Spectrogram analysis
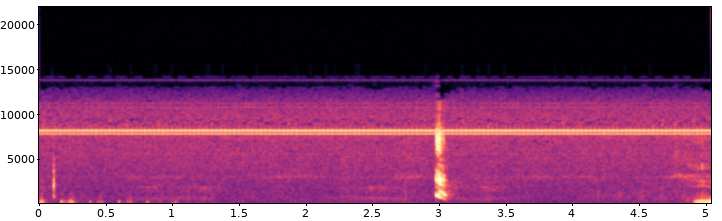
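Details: Newborn baby with hiccups: soft clicking sounds, then one sharp hiccup-like burst over a steady high-pitched background tone.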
